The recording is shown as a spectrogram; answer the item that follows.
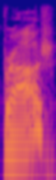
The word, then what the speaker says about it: Brahj: Is it pronounced Brahj? I just said it said as I read it. Yeah, no, that works.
